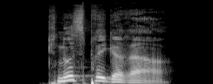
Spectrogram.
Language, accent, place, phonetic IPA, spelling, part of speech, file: German, Germany, Berlin, [ˈknʊspʁɪɡəʁɐ], knusprigerer, adjective, De-knusprigerer.ogg
- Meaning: inflection of knusprig: 1. strong/mixed nominative masculine singular comparative degree 2. strong genitive/dative feminine singular comparative degree 3. strong genitive plural comparative degree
